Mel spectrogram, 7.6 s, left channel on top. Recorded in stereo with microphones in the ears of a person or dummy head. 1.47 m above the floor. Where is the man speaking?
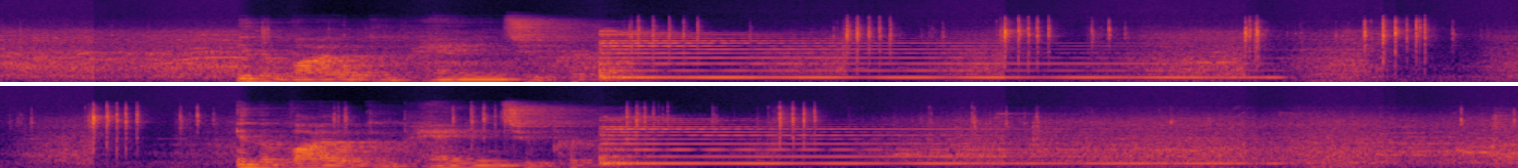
60° right (ahead or behind), 0.7 m.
